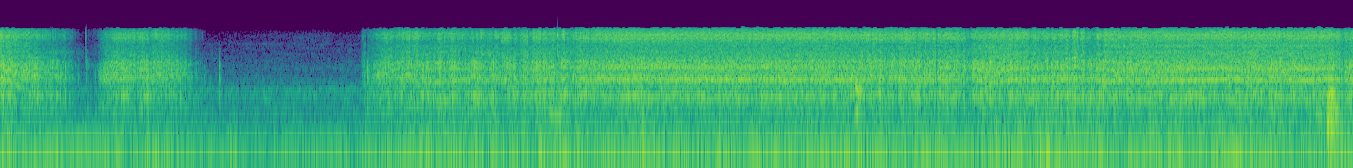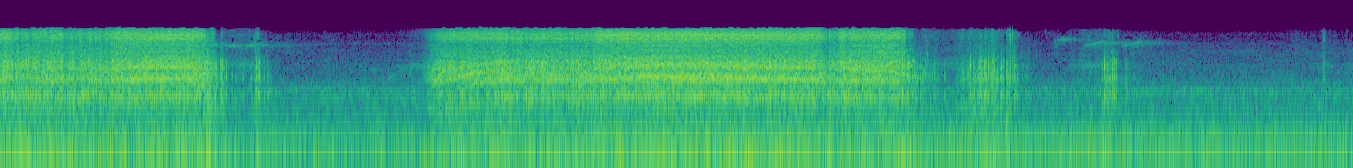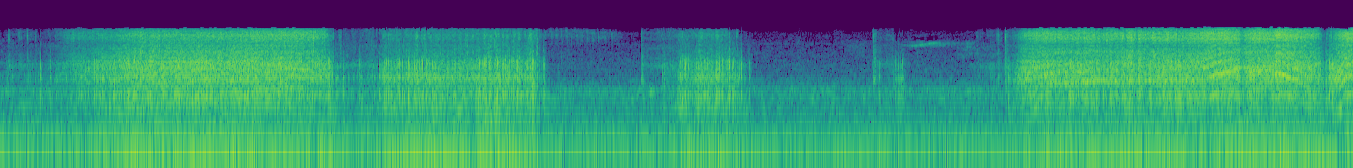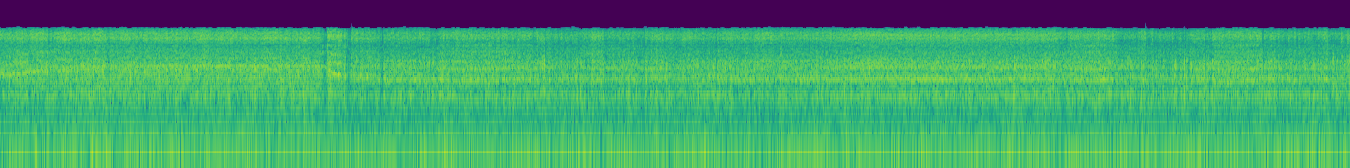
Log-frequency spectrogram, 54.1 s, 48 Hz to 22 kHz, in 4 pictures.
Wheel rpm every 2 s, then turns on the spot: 60, 20, 140, 160, 160, 160, 160, 130, 10, 140, 160, 50, 0, 10, 90, 40, 10, 0, 40, 140, 170, 230, 170, 160, 160, 160, 160.
22-24 30-34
